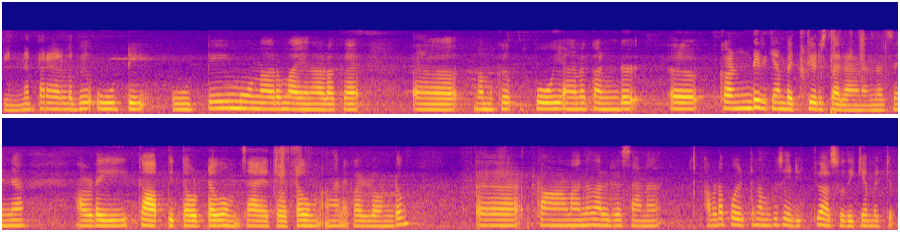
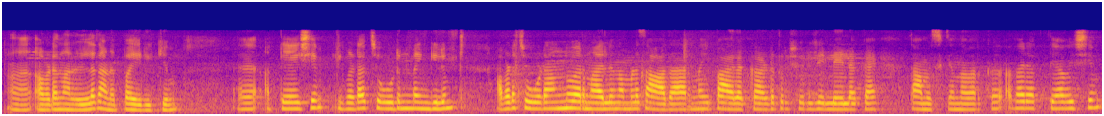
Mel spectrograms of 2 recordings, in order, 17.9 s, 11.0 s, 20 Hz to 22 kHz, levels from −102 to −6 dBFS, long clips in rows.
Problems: background sounds at intervals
